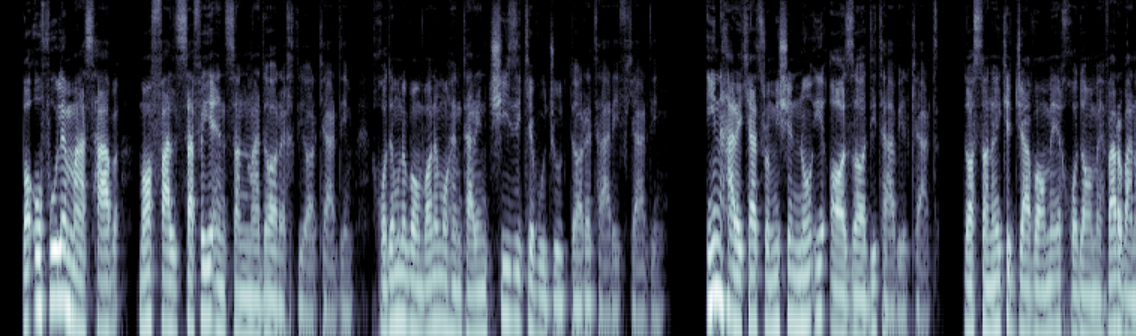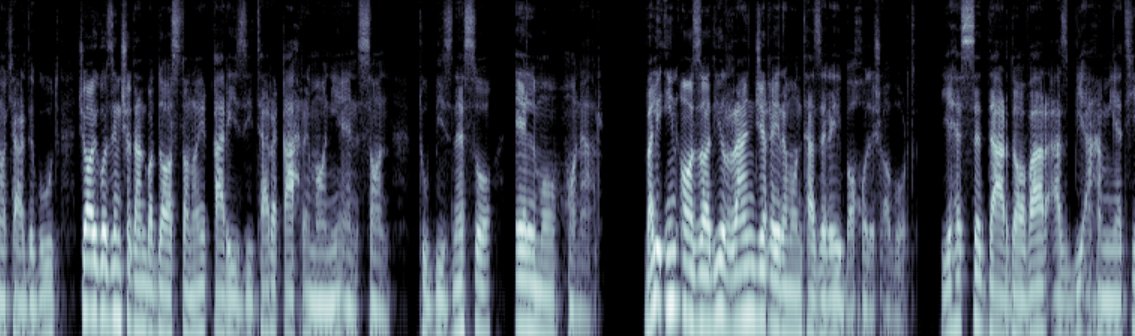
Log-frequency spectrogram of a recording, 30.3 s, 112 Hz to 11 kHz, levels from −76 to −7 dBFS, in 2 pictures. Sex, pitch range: male, 90-125 Hz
